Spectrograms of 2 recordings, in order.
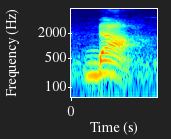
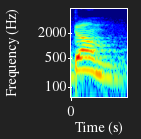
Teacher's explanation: डा is unstressed sound, normal डा. एंड डम, डम इज अ स्ट्रेस्ड साउंड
